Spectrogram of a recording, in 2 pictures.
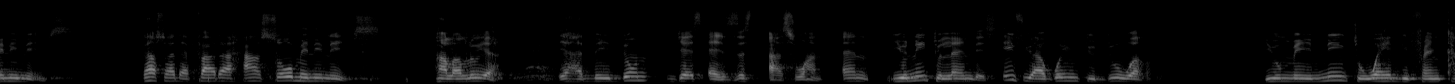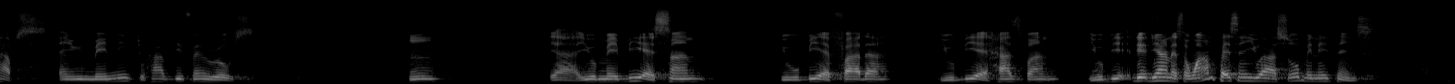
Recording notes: Sermon delivered on Sunday, December 24, 2023, at Strong Christian Church in Cape Town, South Africa.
